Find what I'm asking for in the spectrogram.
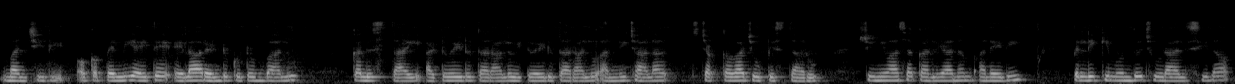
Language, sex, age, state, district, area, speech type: Telugu, female, 18-30, Telangana, Hyderabad, urban, spontaneous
